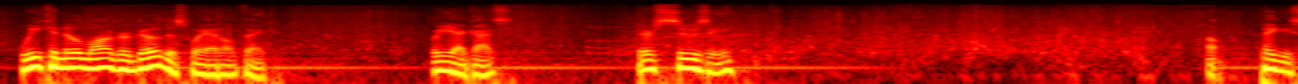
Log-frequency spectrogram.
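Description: Water laps and splashes softly around a swimmer.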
